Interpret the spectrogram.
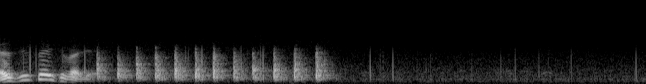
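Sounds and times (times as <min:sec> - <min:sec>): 
speech: 0:00.1 - 0:01.2
loud heavy pounding on a door: 0:00.9 - 0:03.4.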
